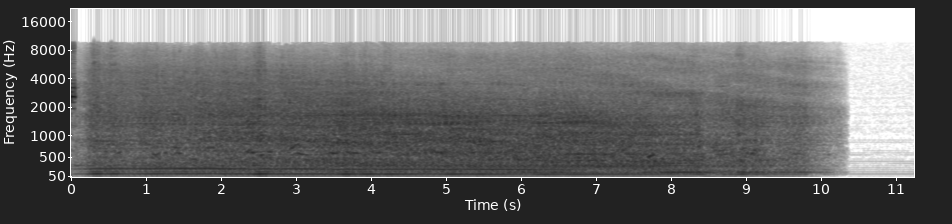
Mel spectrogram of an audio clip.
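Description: A tractor engine rumbles as it drives past and fades away.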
